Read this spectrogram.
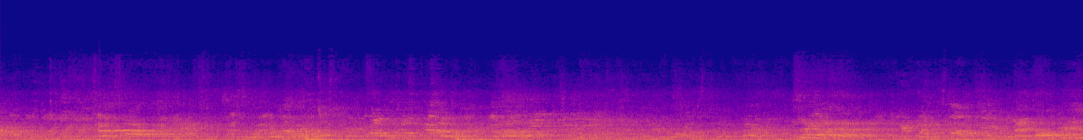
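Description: Men in the crowd shout and cheer.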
